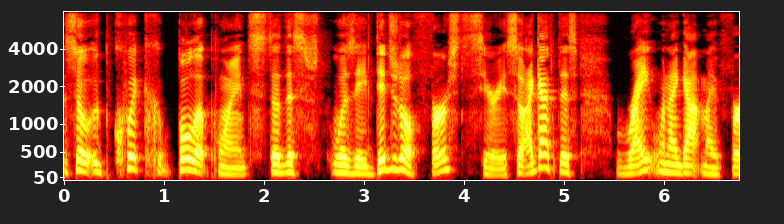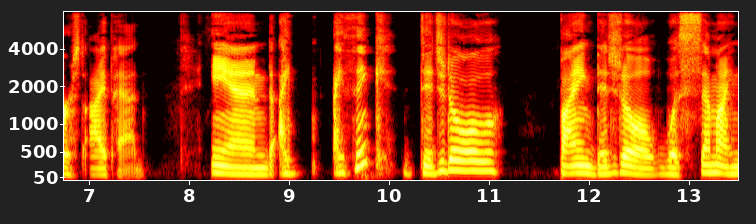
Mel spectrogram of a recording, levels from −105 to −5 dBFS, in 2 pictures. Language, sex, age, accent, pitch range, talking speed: English, male, 20-39, American, 115-150 Hz, 140 wpm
